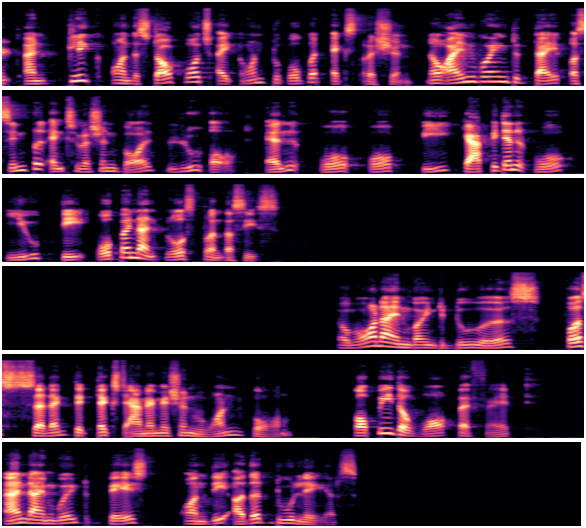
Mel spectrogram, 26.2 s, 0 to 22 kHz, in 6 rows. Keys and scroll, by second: 3.6-8.4 typing, 8.8 shift+super+0, 9.0 shift+super+a, 9.5 super+c, 12.2 space, 17.5 space, 21.7 super+c.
